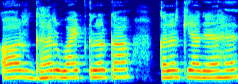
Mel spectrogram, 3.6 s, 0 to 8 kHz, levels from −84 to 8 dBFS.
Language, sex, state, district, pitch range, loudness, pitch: Hindi, female, Bihar, Kishanganj, 245-255 Hz, -14 LUFS, 250 Hz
